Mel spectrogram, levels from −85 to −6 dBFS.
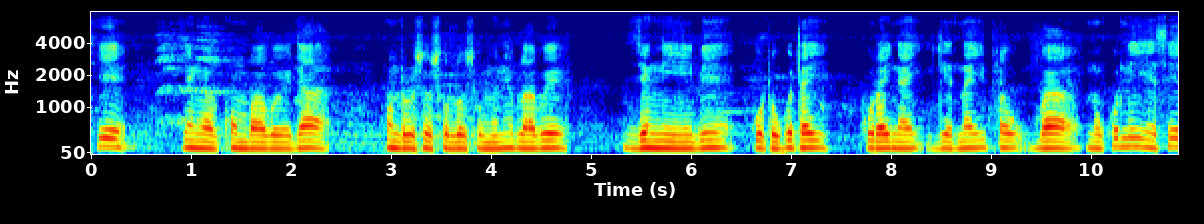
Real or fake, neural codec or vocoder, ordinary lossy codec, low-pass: real; none; none; 7.2 kHz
